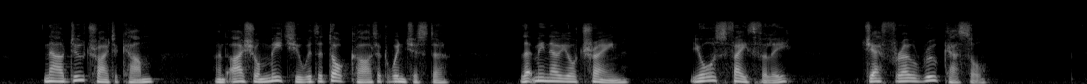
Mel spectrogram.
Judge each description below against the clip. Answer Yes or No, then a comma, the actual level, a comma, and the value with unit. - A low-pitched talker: Yes, low, 125 Hz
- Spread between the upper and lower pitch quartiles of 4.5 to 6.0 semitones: Yes, average, 5.0 semitones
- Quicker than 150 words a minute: No, average, 140 wpm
